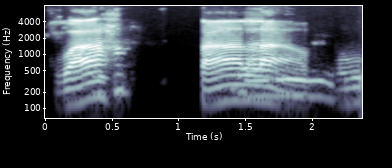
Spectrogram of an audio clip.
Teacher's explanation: kho di tenggorokan suaranya.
